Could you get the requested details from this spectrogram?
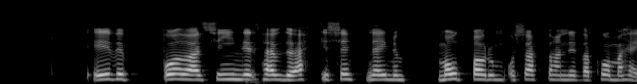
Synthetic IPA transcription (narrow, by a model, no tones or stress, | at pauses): ɪvɪ | pɔːðaɾ̥siːnɪɾ̥hɛvðʏɛhcɪsɪn̥t̪neːjnʏmː | owt̪̚paːwɾʏmɔ̰ɣsaxt̪ahanːɪɾðaðkʰɔːmaɦe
